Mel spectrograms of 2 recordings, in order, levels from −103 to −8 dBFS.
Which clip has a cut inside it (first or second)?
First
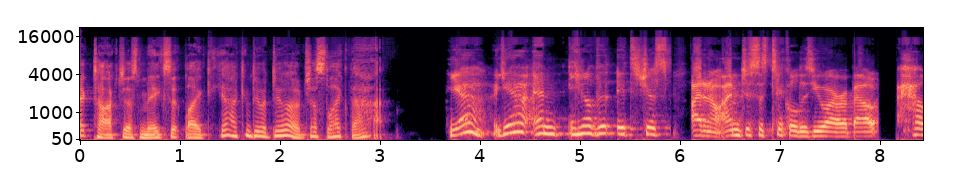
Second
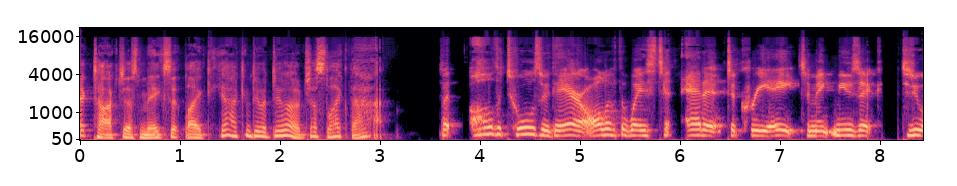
second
